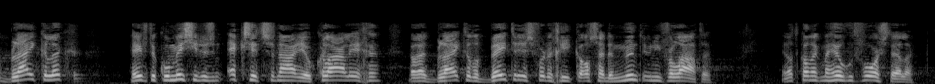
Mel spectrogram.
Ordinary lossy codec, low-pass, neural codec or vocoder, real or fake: none; 7.2 kHz; none; real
